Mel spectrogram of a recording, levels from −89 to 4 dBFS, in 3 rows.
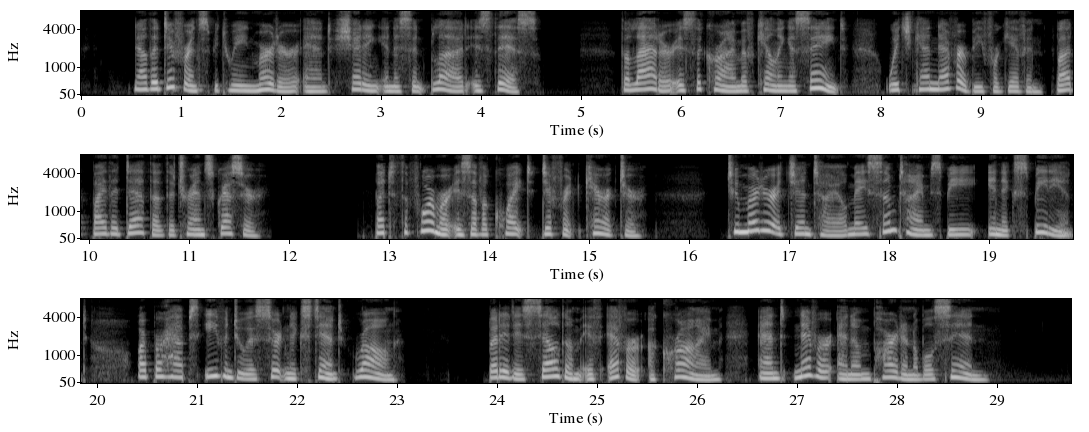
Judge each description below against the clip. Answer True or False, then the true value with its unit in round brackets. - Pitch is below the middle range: False (185 Hz)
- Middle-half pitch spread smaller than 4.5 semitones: False (5.4 semitones)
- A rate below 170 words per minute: True (145 wpm)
